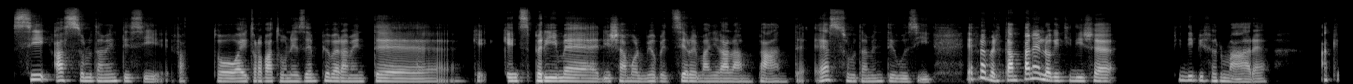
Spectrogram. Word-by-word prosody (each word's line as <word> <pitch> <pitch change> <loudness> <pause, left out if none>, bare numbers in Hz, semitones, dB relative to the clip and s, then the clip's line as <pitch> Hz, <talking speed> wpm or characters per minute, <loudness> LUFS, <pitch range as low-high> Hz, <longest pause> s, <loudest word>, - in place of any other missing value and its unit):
Sì, 225 0 +2
assolutamente 165 -4 +1
sì, 135 -5 -6
fatto 145 -1 -3
hai 145 0 +3
trovato 150 +1 -1
un 145 - -3
esempio 155 +4 -2
veramente 145 0 -1
che - - -8
che 160 - +1
esprime 155 -3 +3
diciamo 145 +1 0
il 140 - -5
mio 150 +2 -2
pensiero 150 +2 -1
in 145 - -2
maniera 140 0 -1
lampante. 130 0 -5
È 165 - -3
assolutamente 155 -7 -3
così. 130 -4 -5 0.3
È - - -1
proprio 305 -11 +4
il 170 - -4
campanello 195 +4 +6
che 170 -1 +1
ti 170 - -9
dice: 160 -2 +1 0.5
“Ti - - -9
devi 190 -1 -3
fermare.” 135 -5 -3 0.5
a - - -4
c - - -14
150 Hz, 150 wpm, -23 LUFS, 140-165 Hz, 0.5 s, campanello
